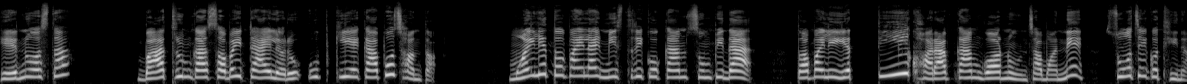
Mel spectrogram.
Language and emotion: Nepali, angry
